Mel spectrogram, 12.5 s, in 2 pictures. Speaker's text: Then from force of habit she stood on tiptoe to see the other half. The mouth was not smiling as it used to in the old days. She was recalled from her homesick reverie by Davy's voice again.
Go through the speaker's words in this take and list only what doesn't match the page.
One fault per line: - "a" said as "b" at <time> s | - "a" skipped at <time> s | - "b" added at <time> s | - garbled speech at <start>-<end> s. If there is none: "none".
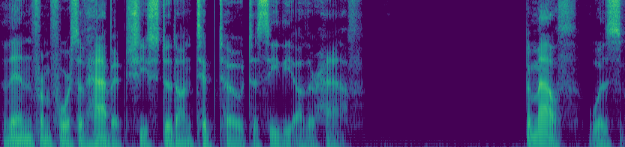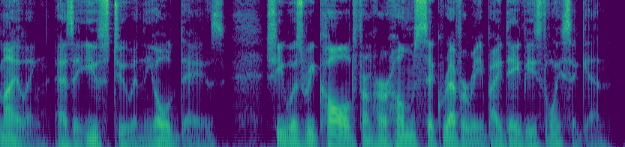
- "not" skipped at 6.1 s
